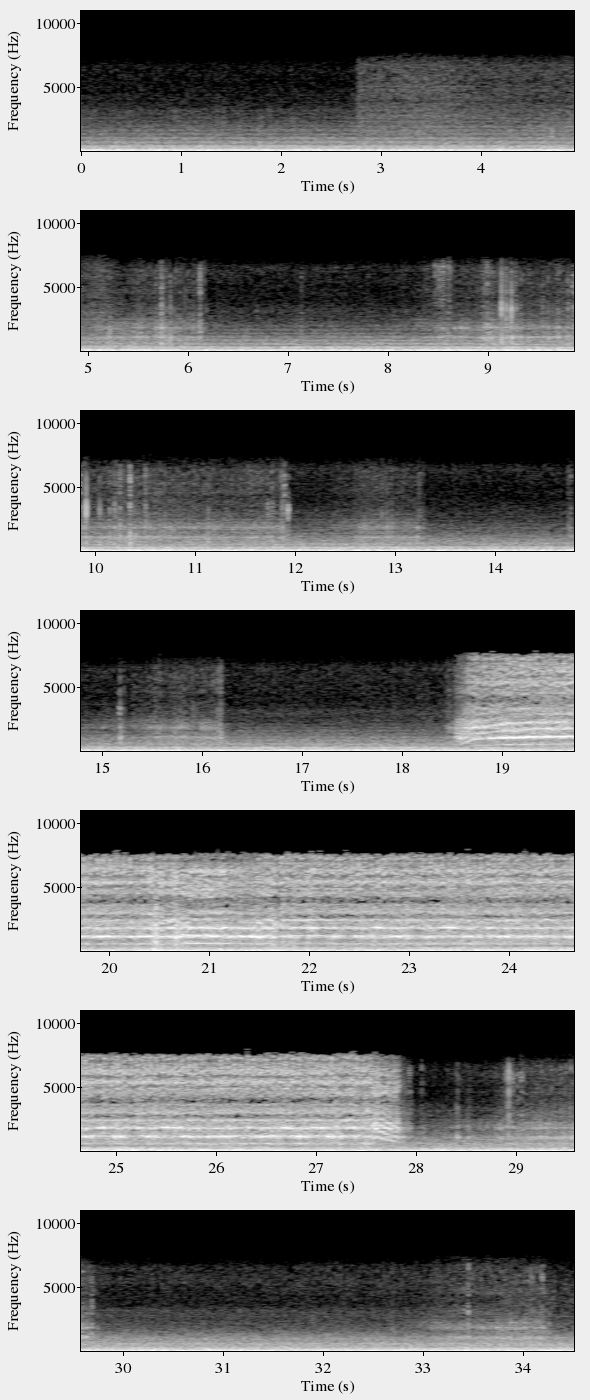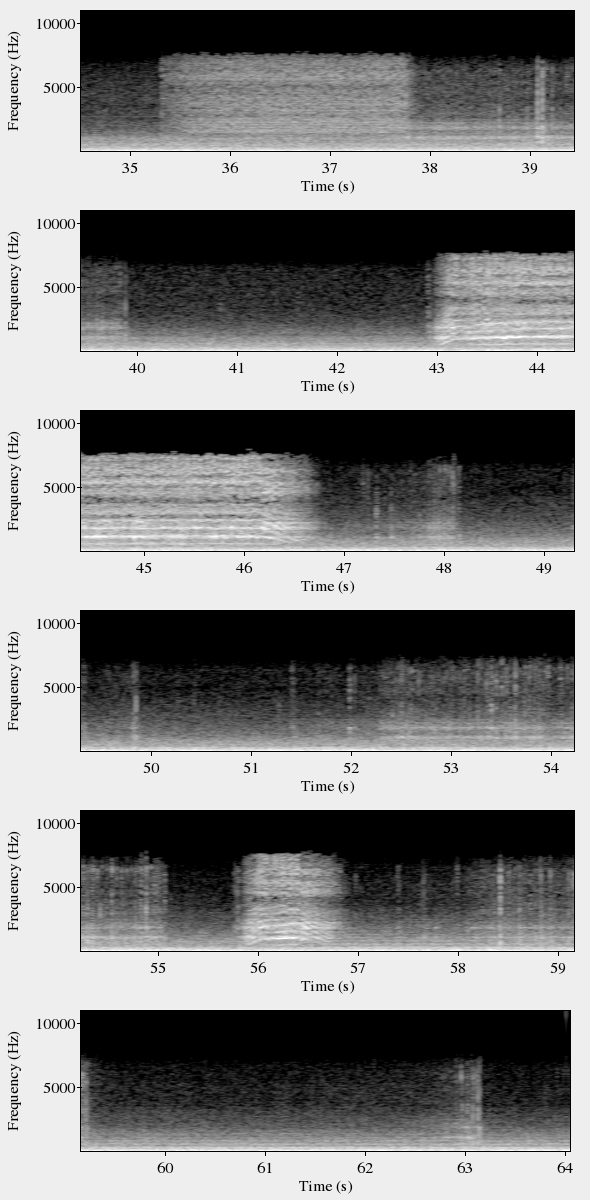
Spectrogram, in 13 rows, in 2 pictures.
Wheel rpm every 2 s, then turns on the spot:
0, 0, 10, 0, 10, 10, 10, 10, 0, 100, 160, 160, 160, 130, 10, 0, 10, 10, 0, 20, 0, 50, 160, 30, 0, 10, 20, 20, 30, 10, 0, 0.
4-6 8-14 28-30 32-34 38-40 52-54 58-60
